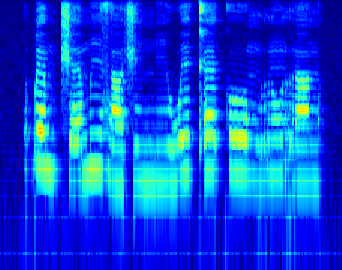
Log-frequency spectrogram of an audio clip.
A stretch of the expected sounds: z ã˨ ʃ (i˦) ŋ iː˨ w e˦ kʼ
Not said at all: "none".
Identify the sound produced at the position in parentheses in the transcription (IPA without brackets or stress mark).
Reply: i˨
